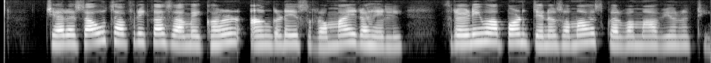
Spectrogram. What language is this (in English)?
Gujarati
